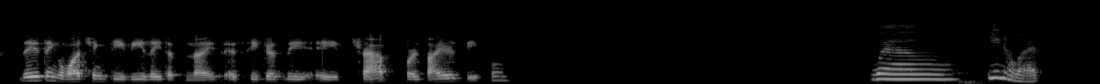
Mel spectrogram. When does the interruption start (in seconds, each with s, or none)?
none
